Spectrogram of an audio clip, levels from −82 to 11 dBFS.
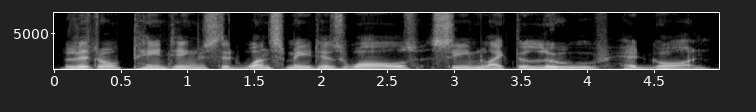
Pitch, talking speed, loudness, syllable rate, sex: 115 Hz, 155 wpm, -17 LUFS, 3.5 syllables/s, male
